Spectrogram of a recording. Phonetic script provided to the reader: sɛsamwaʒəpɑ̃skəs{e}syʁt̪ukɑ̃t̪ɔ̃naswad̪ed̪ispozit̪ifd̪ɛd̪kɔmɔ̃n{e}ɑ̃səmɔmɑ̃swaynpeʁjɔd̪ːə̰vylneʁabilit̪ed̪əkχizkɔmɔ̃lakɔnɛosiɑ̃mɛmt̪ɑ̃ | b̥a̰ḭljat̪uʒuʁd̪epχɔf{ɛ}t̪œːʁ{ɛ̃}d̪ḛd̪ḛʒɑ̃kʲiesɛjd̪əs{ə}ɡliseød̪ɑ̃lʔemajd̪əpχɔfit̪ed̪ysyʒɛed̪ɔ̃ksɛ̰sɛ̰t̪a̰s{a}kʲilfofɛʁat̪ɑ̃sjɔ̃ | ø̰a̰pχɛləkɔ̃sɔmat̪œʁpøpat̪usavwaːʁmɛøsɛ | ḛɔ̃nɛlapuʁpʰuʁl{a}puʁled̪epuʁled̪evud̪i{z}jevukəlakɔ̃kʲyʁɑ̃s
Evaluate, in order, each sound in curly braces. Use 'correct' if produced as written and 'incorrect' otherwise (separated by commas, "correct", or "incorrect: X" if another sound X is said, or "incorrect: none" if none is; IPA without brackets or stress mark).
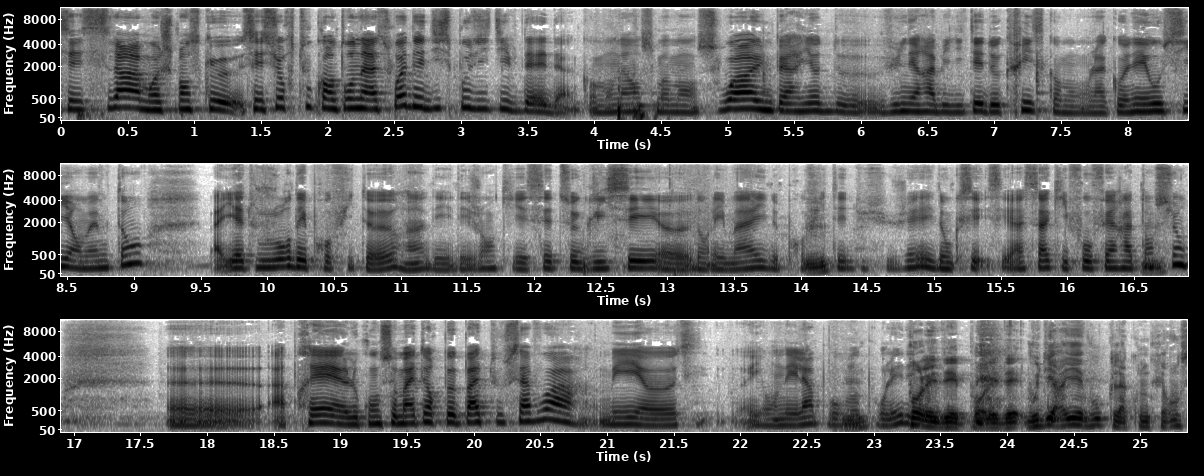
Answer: incorrect: ɛ, incorrect: a, incorrect: i, correct, correct, correct, incorrect: e, incorrect: ʁ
